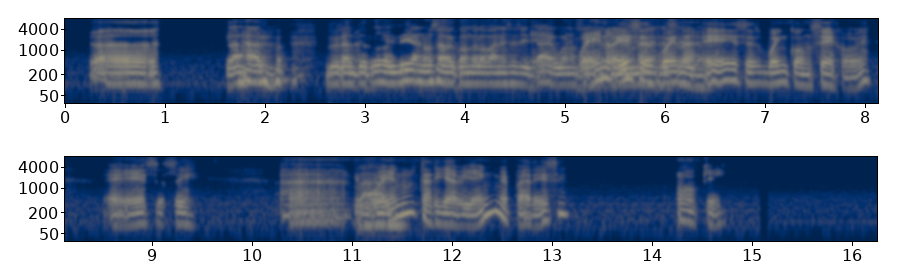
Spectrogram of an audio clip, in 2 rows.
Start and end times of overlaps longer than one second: 4.6-6.5

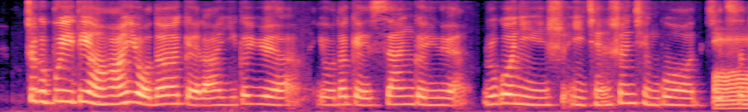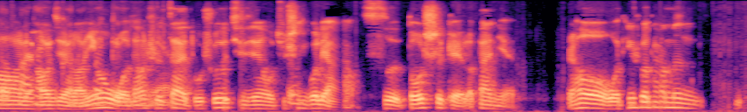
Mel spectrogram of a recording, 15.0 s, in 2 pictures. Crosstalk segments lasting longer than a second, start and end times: 7.1-9.3

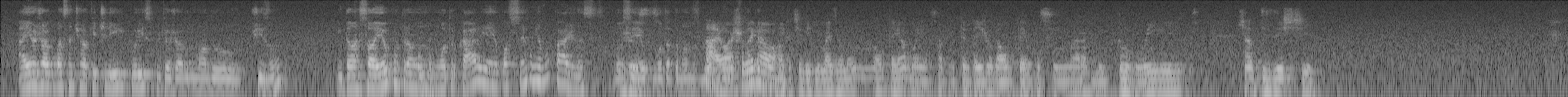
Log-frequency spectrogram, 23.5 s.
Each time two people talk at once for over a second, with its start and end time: 10.6-11.8

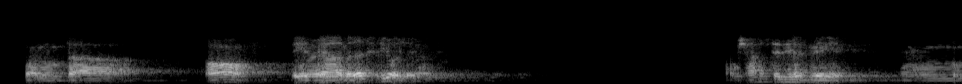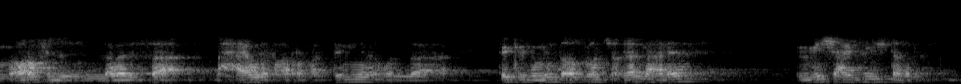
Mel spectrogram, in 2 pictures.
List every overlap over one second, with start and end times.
3.0-4.2

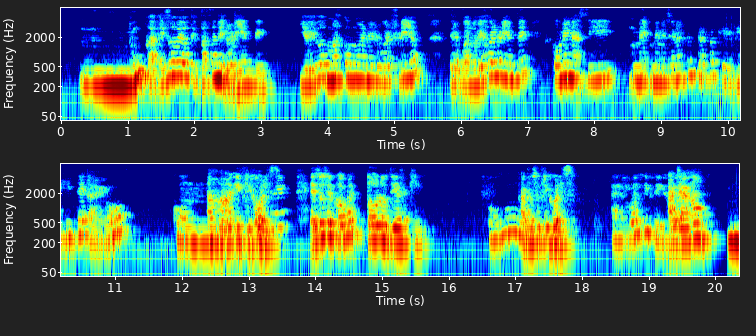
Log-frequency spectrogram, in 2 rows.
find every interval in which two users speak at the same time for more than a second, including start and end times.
none

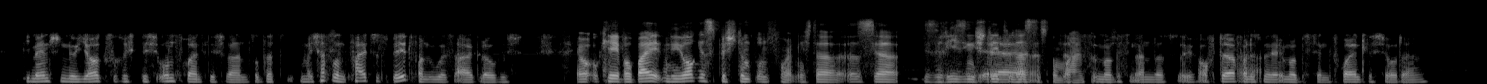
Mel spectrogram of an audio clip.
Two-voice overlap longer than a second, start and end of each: 9.7-11.1

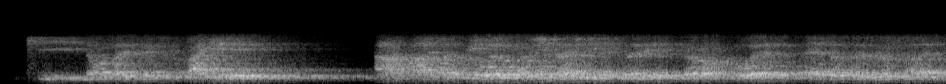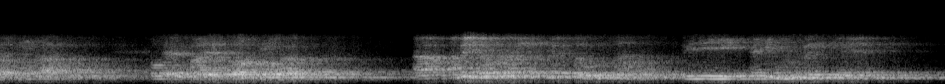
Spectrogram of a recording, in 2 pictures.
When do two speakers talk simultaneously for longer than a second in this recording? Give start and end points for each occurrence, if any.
3.8-6.7, 11.1-12.4

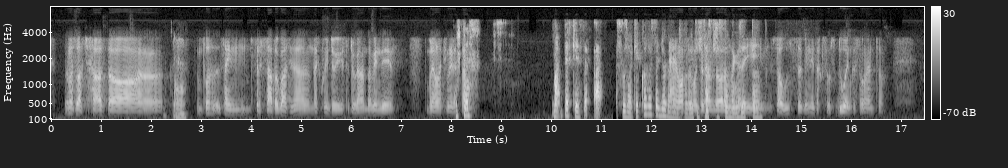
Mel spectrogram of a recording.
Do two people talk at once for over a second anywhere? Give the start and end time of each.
12.4-14.2

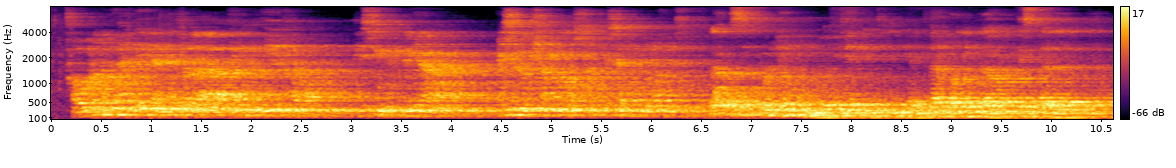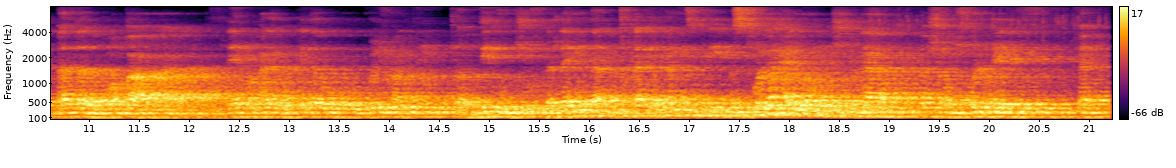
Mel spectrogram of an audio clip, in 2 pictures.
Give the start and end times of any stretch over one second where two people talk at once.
none

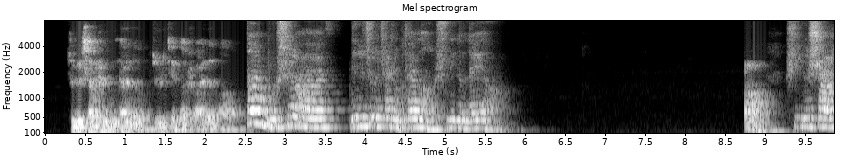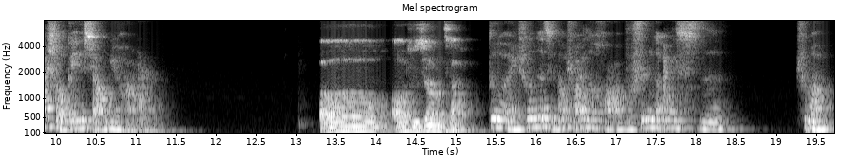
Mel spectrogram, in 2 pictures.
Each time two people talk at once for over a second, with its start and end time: none

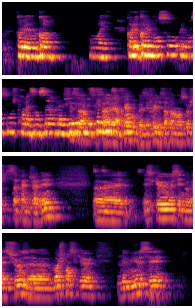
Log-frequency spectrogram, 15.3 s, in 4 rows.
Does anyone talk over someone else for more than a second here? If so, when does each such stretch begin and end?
5.0-6.3

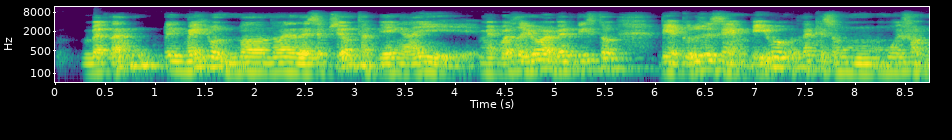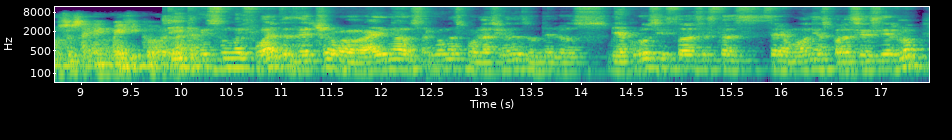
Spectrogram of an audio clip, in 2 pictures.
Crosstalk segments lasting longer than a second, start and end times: none

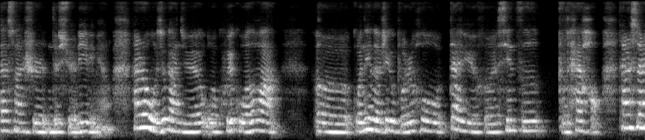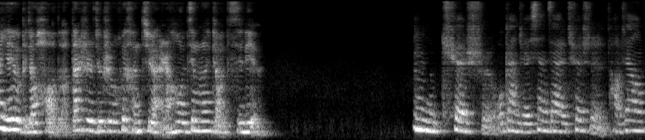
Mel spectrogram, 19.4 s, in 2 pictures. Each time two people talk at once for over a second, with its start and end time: none

